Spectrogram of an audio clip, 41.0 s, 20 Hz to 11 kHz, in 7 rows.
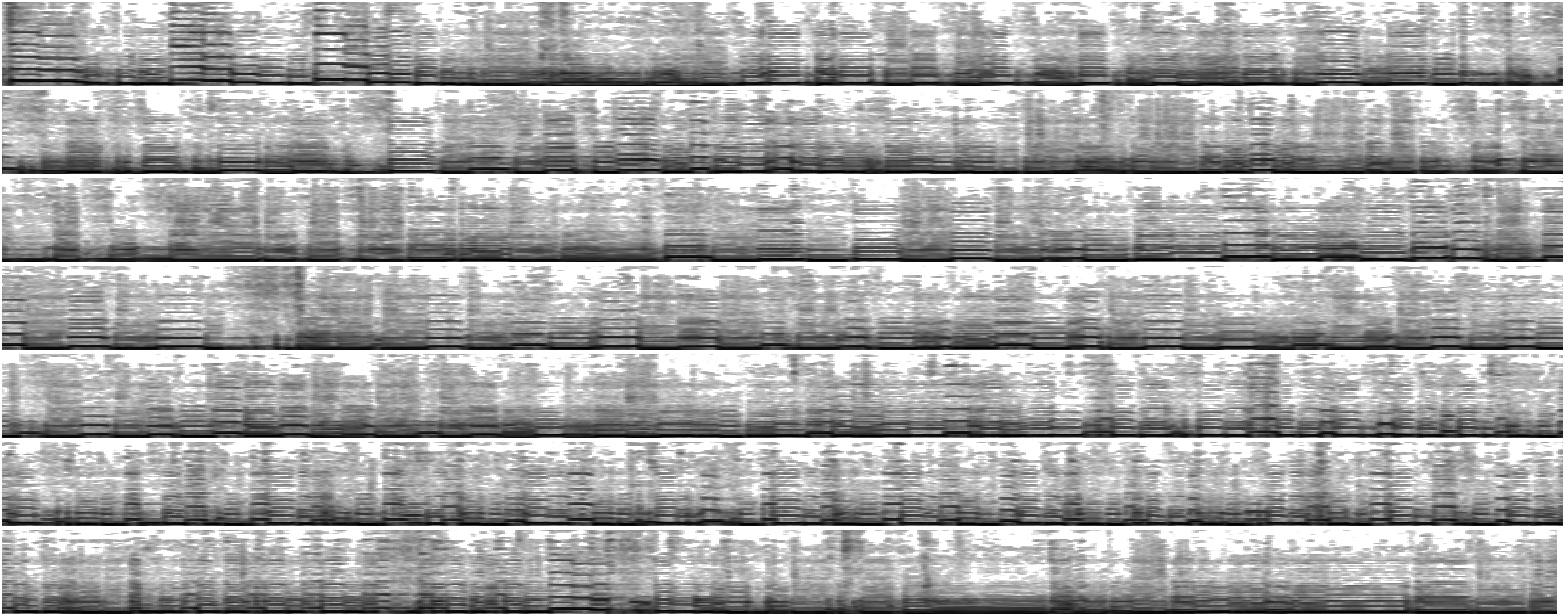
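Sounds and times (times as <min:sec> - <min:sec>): guitar playing fast melodic runs: 0:00.0 - 0:40.9.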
